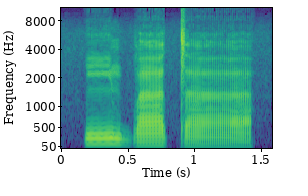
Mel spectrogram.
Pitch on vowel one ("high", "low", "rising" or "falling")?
high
